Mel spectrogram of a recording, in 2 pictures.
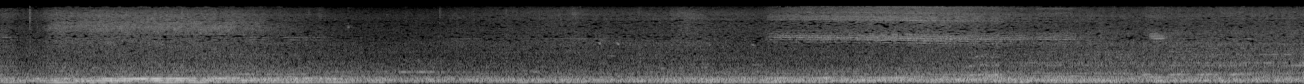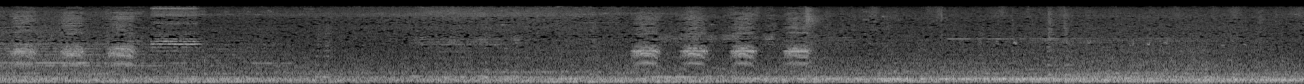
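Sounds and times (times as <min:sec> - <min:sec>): harsh bird calls: 0:13.1 - 0:14.6, 0:19.3 - 0:21.2.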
